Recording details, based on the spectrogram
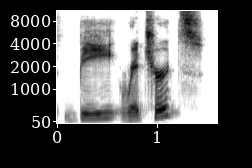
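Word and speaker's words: Beah Richards: It's written B-E-A-H. I don't think it's pronounced Bea. I think it's just B. Richards. I think the H makes it Bea. Does it make it Bea Richards? Yeah. Mm-hmm. Otherwise, why put the H?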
